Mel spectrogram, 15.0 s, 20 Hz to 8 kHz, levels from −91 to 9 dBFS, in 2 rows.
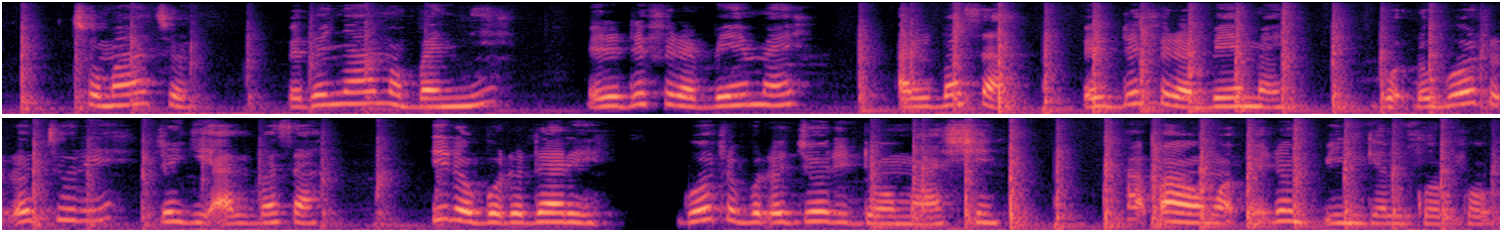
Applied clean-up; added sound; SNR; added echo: none; Run; 11 dB; none.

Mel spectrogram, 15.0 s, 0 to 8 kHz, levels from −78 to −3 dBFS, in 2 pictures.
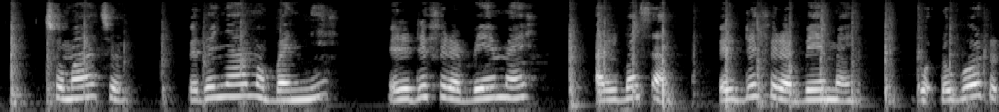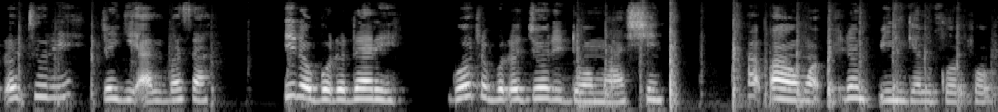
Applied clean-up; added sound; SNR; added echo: neural mask model RNNoise.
